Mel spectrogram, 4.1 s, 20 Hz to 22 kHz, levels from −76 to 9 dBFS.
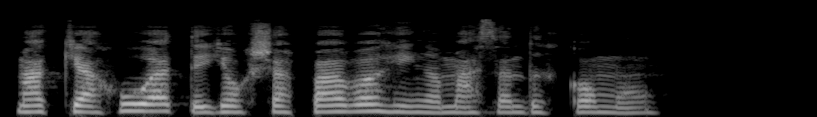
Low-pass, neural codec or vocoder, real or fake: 10.8 kHz; vocoder, 24 kHz, 100 mel bands, Vocos; fake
